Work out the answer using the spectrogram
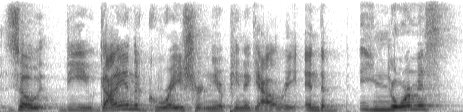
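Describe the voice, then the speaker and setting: A podcast co-host with a fairly high, very animated voice explains a clip at normal speed, chatting casually in a rambling way. His reaction commentary is full of crude slang and free swearing.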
